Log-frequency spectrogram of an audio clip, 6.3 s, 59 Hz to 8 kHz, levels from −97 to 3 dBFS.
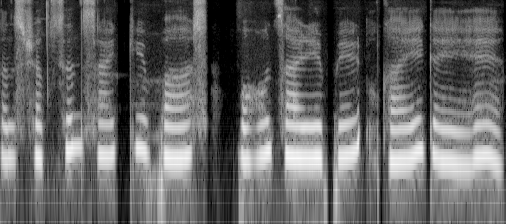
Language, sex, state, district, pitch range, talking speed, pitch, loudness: Hindi, female, Arunachal Pradesh, Papum Pare, 245-275 Hz, 95 wpm, 255 Hz, -13 LUFS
